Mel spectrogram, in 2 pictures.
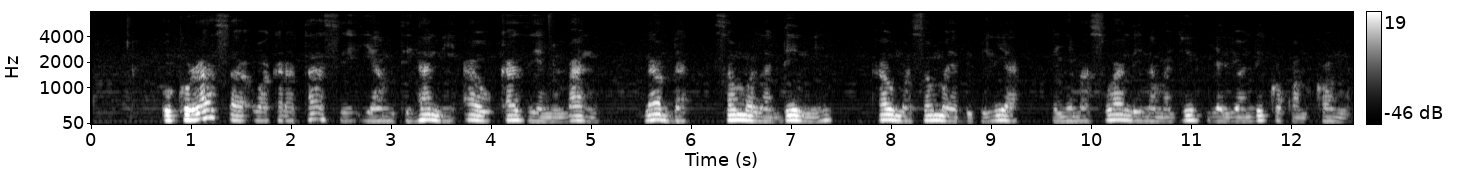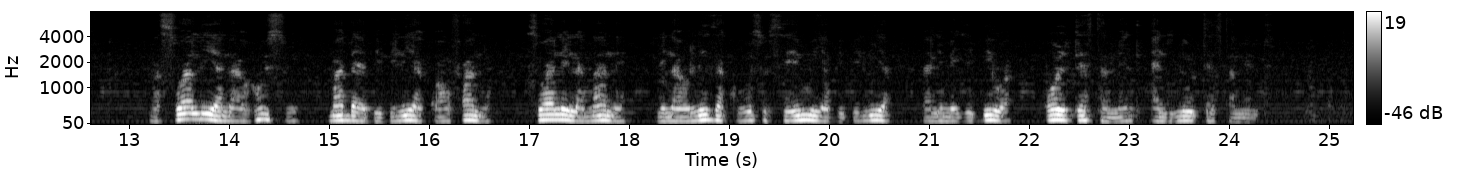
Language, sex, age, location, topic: Swahili, male, 36-49, Kisii, education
